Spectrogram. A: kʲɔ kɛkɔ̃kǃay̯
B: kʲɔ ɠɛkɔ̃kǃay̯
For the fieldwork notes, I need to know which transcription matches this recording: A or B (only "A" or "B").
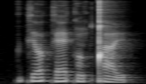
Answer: A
